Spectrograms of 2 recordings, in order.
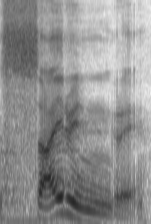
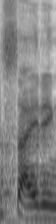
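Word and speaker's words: Cyrene: 당시 구약이나 신약 때는이 나라를 뭐라 했었냐면 영어로는 사이윈 영어로는 사이인 그러는데 이게 그대로 부르면 뭐냐면 구레네. 구레네. 여기 제 써 놨죠.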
